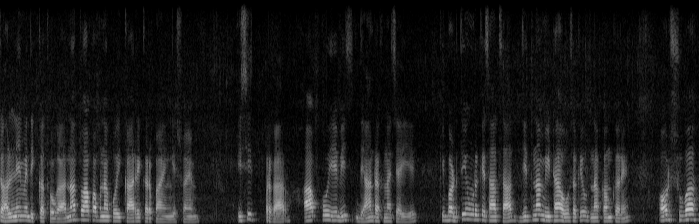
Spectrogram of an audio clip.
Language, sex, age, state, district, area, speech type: Hindi, male, 30-45, Uttar Pradesh, Ghazipur, urban, spontaneous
